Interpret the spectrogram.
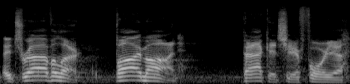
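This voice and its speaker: An actor voicing a grumbling courier in a video game. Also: male voice, a little high, lively intonation, a little slow, pushed and bright, a little hiss or hum. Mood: grumpy. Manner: gruff, grumbling. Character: grumpy male courier dropping off a package. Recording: game audio with hall reverb.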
